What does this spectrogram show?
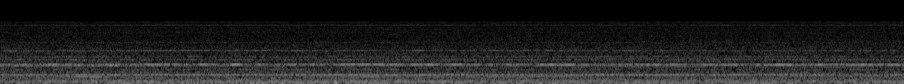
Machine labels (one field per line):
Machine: fan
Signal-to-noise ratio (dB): -6 dB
